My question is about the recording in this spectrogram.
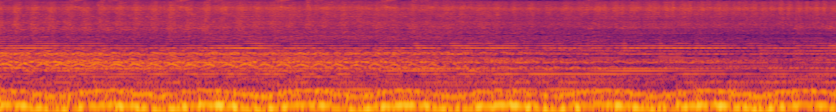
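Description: Instrumental music without vocals: a heavy, steady bass with a wavering lead line over it that fades out about halfway through.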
